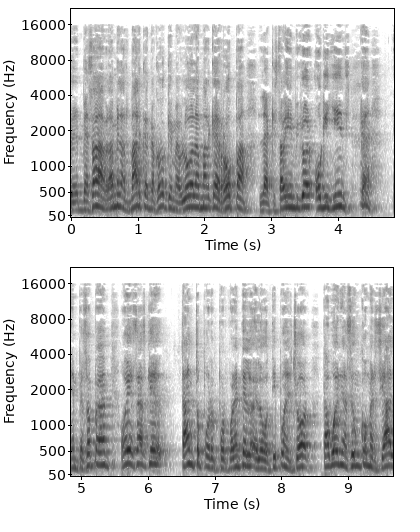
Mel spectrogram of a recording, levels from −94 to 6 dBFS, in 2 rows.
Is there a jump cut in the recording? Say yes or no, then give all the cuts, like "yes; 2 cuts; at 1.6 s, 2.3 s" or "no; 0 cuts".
yes; 1 cut; at 4.3 s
